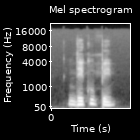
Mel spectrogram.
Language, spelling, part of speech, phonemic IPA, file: French, découper, verb, /de.ku.pe/, Fr-découper.ogg
- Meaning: 1. to cut up, to chop up 2. to cut out (to remove by cutting) 3. to zone, to divide up (into areas) 4. to cast shadow (against a background), to silhouette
